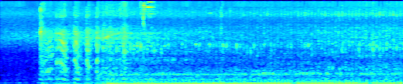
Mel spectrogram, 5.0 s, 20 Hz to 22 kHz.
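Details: 1996 Toyota Hiace turbo diesel, rear-wheel drive, about 25 years old with only 1000 km: quick crank catches within a second and settles into an even, low diesel clatter at idle, a healthy start.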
